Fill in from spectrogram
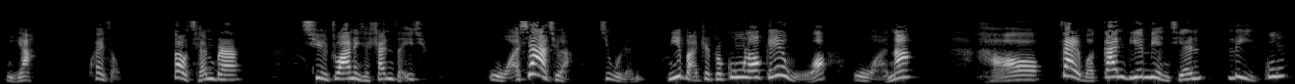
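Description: A woman's voice: a little high, big pitch swings, slow, pushed and bright, lo-fi sound, full character voice. A woman voicing a cocky, boastful young boy fighter who brags eagerly. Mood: scheming. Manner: brash, eager, bragging.

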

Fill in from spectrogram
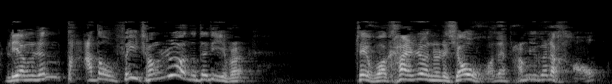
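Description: A man telling a traditional story in a lively, dramatic, colloquial way. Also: high-pitched, moderate pace, husky. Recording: dull lo-fi recording.

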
